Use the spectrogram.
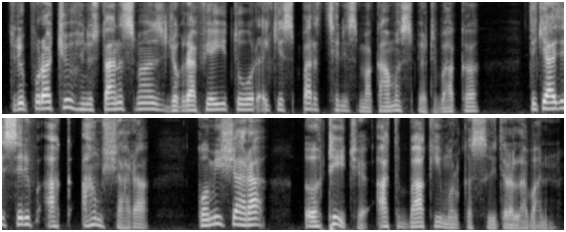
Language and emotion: Kashmiri, neutral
